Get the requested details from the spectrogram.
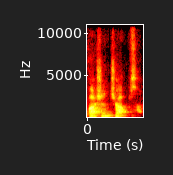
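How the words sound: It is said with New Zealand vowels. "they say fush and chops"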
